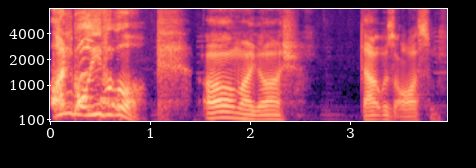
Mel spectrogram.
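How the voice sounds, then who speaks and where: A man chatting casually as a game co-host in a measured, explanatory way. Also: mid-range voice, huge pitch swings, dry recording, faint music behind. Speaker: gaming co-host. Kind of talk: casual chat during a game.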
